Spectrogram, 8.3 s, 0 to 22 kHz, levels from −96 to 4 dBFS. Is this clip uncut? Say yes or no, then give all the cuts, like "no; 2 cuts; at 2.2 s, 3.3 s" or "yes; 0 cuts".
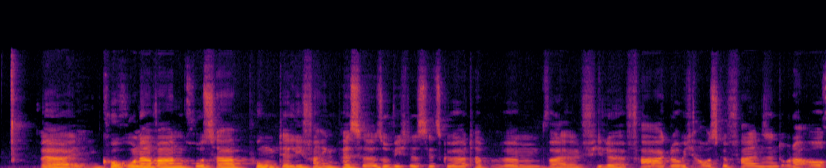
yes; 0 cuts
